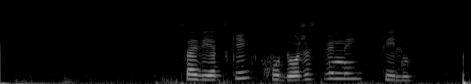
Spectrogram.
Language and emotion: Russian, neutral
